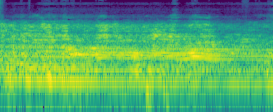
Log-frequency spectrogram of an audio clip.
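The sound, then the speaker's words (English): Outboard boat motor running with its propeller turning, a steady, dense droning hum with a tonal whine that holds evenly, without break, from start to finish. “That's the sound of the outboard using that propeller.”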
